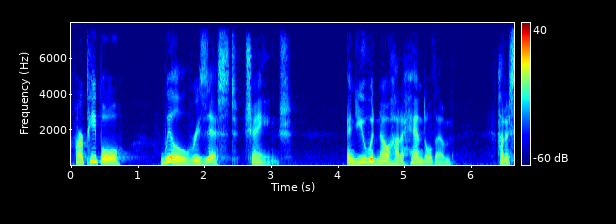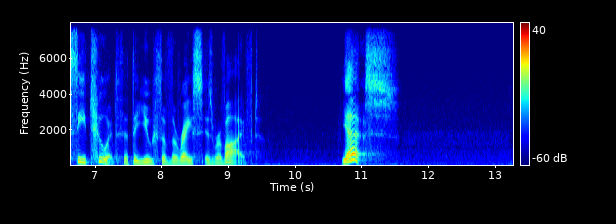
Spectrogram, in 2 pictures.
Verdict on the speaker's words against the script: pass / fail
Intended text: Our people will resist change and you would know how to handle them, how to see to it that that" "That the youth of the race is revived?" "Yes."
fail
